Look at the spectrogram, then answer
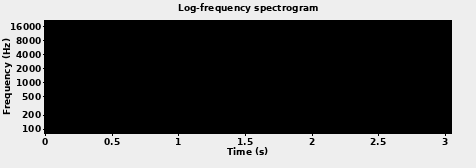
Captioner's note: none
